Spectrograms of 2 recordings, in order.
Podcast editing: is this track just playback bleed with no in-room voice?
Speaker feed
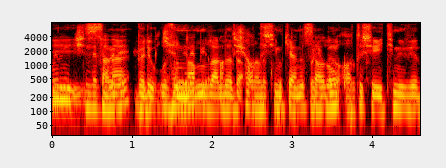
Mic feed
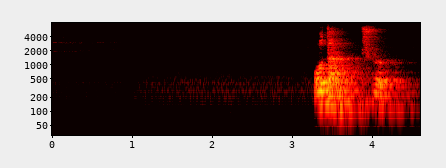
No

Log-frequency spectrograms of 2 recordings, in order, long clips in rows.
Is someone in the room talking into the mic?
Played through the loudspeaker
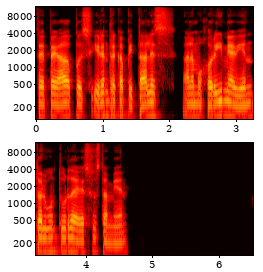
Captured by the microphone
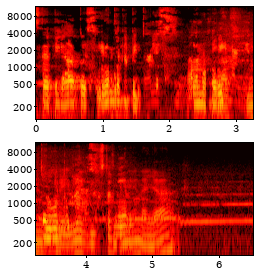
Yes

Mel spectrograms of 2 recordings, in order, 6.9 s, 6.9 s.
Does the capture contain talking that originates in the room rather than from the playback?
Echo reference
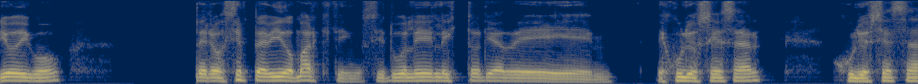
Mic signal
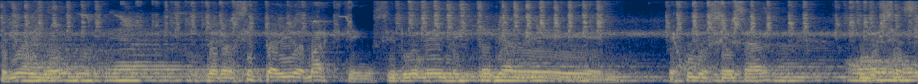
Yes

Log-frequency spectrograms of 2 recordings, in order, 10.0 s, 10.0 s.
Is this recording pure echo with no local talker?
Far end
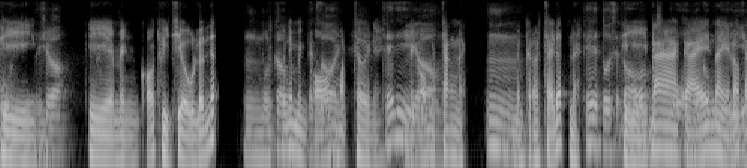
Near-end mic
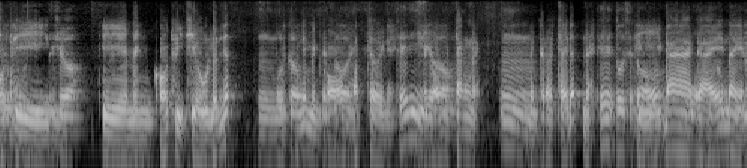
Yes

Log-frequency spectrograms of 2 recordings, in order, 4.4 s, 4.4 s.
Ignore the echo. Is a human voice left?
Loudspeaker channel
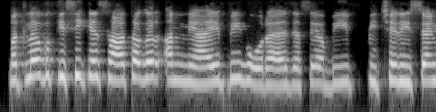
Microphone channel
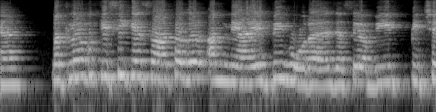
No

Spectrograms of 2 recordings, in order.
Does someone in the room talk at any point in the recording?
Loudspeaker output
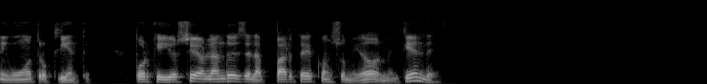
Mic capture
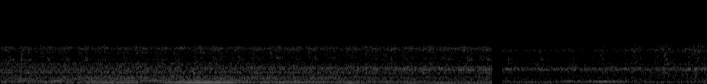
No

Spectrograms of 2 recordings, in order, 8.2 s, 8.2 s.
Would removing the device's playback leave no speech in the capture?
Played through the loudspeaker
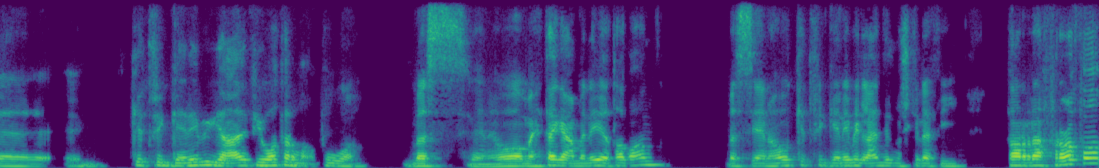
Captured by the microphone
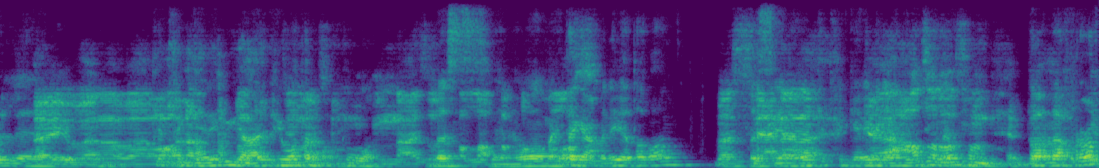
No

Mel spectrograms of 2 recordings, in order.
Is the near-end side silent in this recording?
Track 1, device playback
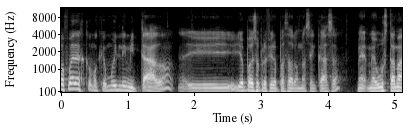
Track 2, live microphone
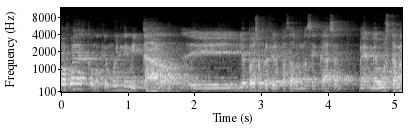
Yes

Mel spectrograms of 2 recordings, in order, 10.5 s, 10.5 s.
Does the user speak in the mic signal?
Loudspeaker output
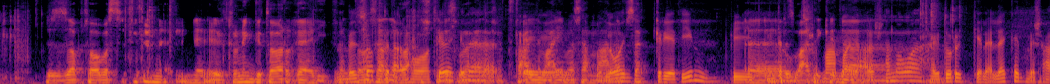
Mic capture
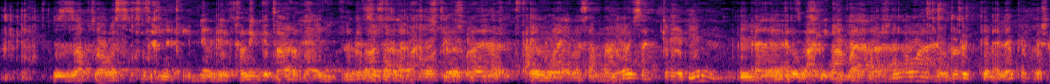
No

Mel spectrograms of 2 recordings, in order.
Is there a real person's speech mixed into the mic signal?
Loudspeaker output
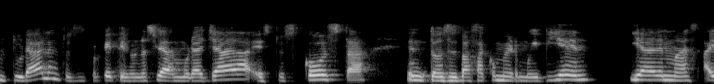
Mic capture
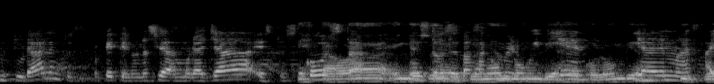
Yes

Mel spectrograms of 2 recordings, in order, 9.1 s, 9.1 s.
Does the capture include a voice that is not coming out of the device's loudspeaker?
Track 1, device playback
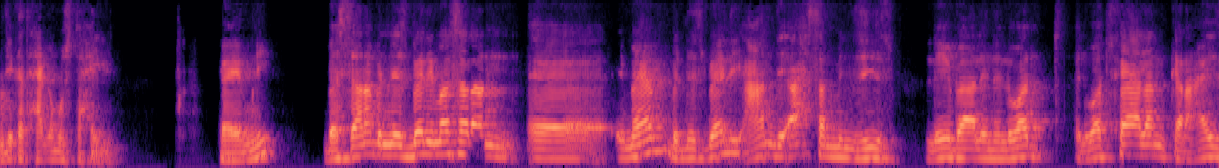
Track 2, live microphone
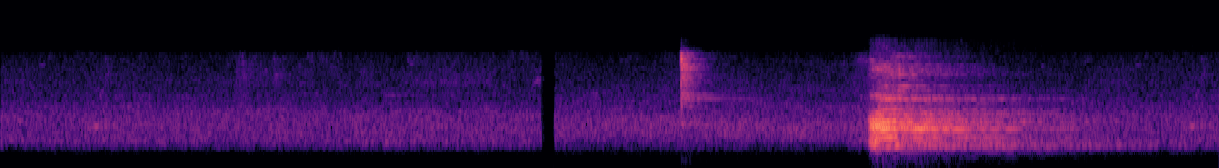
Yes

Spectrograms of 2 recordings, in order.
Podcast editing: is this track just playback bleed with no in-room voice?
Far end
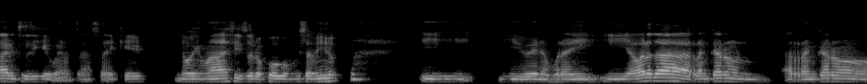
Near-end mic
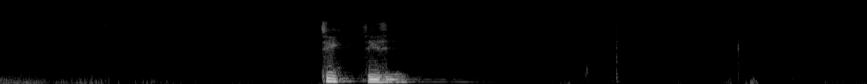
No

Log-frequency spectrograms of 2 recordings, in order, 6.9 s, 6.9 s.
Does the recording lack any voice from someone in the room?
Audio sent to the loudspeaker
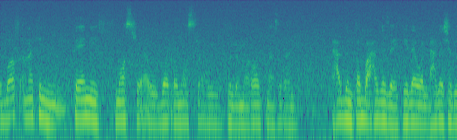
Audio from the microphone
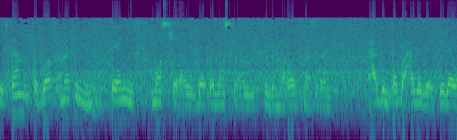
Yes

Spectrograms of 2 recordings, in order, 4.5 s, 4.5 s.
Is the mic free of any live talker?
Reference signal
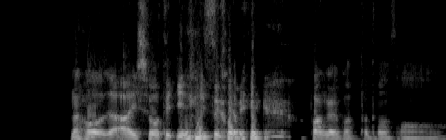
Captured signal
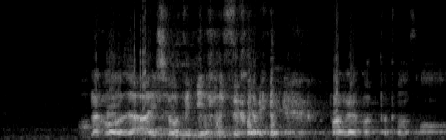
No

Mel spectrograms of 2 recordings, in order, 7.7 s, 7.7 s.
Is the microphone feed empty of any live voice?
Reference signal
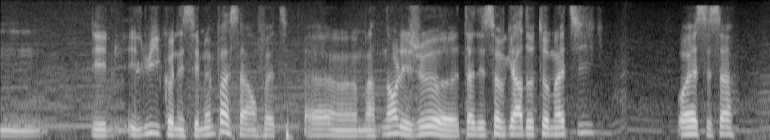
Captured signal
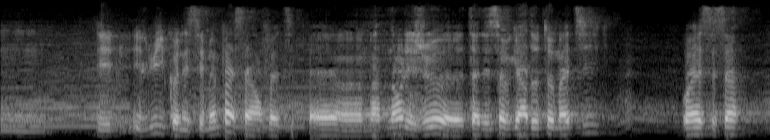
Yes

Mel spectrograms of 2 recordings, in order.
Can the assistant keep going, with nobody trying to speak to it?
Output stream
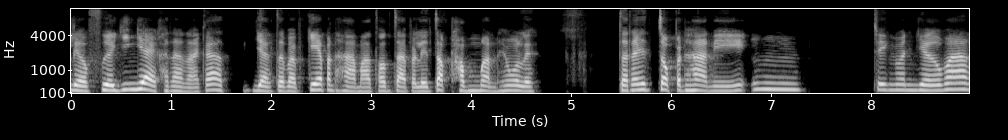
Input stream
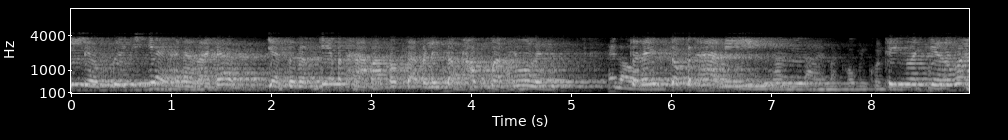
No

